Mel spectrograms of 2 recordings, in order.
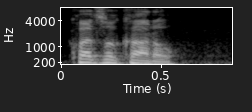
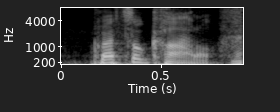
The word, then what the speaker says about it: Quetzalcoatl: Quetzalcoatl. – Quetzalcoatl.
